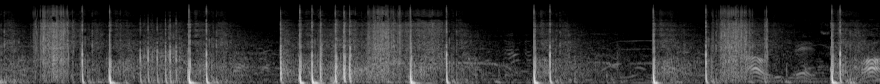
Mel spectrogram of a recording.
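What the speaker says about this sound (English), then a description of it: "About to put these things up and enjoy our fireworks show" Close, loud Fourth of July fireworks set off at home, with irregular sharp bangs and firecracker pops, some in quick bursts and others spaced apart.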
